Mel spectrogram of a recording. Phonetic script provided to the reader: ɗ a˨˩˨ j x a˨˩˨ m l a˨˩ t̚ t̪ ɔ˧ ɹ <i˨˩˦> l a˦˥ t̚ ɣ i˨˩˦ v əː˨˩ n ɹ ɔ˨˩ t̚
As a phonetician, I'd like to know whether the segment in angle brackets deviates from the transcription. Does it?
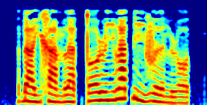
yes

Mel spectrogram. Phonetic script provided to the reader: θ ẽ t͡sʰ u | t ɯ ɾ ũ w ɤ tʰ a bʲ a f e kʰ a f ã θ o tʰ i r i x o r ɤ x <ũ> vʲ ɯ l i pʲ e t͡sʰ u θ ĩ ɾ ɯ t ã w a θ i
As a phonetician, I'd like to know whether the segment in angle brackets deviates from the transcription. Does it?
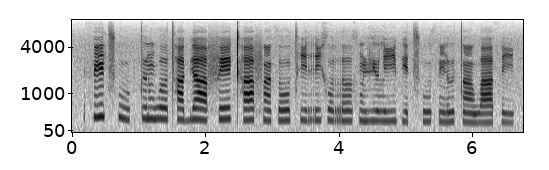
no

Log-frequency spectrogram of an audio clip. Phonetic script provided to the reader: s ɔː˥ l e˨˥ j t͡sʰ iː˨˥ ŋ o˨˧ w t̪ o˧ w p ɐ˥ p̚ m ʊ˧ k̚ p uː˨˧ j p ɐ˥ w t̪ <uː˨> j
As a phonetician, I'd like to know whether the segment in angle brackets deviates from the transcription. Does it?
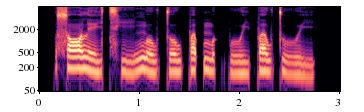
yes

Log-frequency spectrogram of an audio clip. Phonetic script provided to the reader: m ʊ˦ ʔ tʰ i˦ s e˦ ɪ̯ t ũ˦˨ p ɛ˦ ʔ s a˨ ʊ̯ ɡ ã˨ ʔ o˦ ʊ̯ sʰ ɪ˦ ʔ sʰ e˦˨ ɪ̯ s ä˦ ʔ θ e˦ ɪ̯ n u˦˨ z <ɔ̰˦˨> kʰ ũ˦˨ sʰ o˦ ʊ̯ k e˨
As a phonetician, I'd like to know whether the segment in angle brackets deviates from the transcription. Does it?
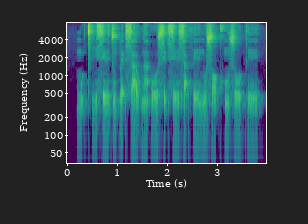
yes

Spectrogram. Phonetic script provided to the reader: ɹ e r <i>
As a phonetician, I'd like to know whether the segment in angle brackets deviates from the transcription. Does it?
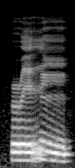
yes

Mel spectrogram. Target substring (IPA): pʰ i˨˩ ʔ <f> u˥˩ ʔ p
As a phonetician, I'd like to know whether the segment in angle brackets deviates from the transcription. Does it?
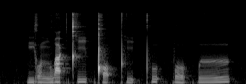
yes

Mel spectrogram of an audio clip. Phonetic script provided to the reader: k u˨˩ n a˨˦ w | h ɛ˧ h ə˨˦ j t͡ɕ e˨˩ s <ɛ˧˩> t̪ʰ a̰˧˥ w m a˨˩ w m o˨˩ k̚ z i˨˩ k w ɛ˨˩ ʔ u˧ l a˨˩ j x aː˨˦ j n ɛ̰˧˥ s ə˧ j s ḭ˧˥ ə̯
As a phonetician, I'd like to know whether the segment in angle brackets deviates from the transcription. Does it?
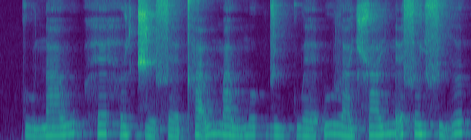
no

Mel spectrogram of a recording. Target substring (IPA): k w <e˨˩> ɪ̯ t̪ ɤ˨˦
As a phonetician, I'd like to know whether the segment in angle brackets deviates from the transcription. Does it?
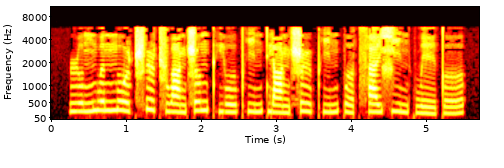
no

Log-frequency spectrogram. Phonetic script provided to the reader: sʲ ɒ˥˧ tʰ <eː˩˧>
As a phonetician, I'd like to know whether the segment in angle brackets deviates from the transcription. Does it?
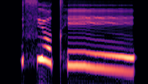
yes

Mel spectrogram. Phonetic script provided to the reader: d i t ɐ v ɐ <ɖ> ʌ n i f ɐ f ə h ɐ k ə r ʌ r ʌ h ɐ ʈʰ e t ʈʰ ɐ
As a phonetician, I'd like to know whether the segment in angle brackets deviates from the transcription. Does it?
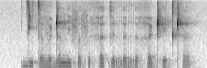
no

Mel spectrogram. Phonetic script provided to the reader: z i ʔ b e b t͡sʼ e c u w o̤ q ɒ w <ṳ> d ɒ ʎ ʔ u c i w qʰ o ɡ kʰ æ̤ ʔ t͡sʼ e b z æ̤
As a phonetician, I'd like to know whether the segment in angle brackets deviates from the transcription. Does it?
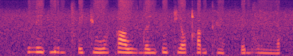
no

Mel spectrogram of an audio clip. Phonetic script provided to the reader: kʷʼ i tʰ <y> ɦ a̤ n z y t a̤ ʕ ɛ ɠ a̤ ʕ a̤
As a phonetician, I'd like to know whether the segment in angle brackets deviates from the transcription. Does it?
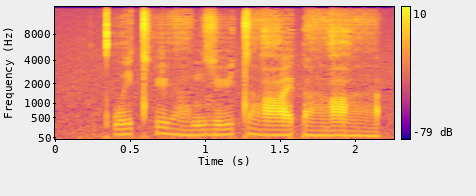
no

